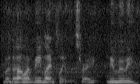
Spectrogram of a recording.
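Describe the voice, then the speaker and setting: A man's voice: lowish voice, monotone, moderate pace, gravelly, mellow, a little hiss or hum, rough recording. A man chatting casually on a livestream, rambling laid-back about viewer comments and calling people bro and dude. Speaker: streamer.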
